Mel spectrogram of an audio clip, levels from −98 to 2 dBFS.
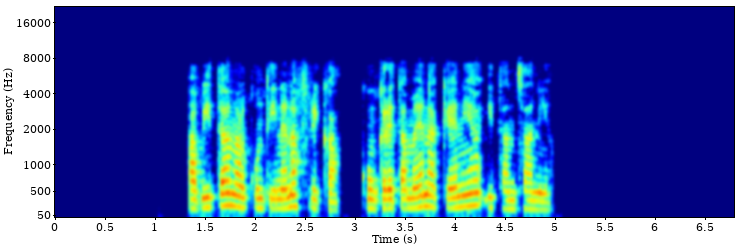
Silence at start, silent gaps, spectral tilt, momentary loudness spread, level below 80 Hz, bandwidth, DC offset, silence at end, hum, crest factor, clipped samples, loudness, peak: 1.35 s; 2.93-3.06 s; -4.5 dB/octave; 9 LU; -72 dBFS; 7.6 kHz; under 0.1%; 1.85 s; none; 20 dB; under 0.1%; -25 LUFS; -8 dBFS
